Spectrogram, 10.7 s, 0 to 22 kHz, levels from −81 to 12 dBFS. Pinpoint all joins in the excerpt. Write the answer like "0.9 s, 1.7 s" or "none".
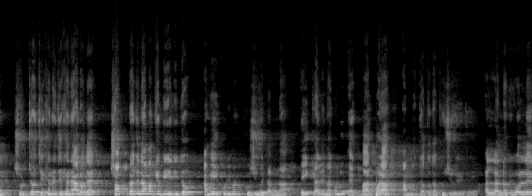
9.5 s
